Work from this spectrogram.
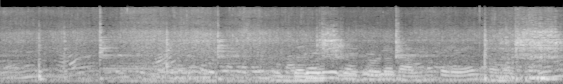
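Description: Tomatoes frying and being stirred for chicken curry, likely over a wood-fired stove outdoors, a steady sizzle with repeated scraping stirs and clinks close by, and voices talking in the background.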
